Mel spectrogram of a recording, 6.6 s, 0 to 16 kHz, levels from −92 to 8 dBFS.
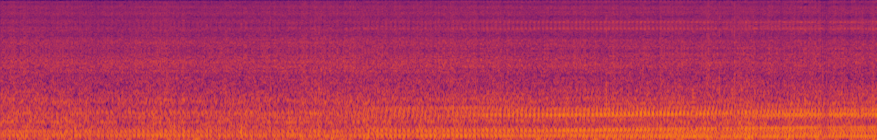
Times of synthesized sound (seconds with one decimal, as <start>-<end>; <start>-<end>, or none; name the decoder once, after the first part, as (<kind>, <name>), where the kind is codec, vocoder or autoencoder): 2.2-3.5 (vocoder, BigVGAN v2); 5.2-6.6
